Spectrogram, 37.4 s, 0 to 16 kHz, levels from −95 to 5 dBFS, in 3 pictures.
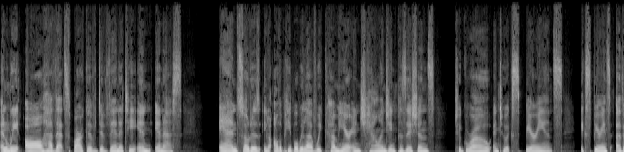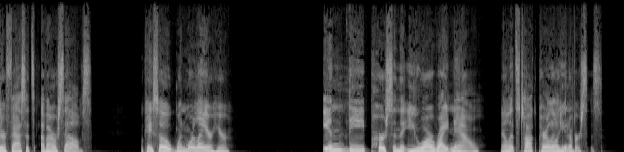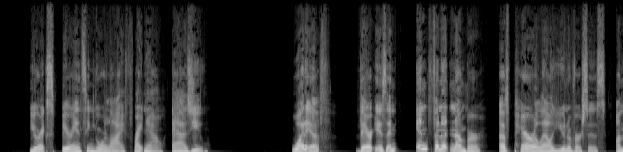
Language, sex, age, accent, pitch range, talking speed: English, female, 40-59, American, 170-220 Hz, 120 wpm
